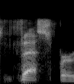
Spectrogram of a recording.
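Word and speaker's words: VSEPR: nobody ever says that you just say Vesper all right and the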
